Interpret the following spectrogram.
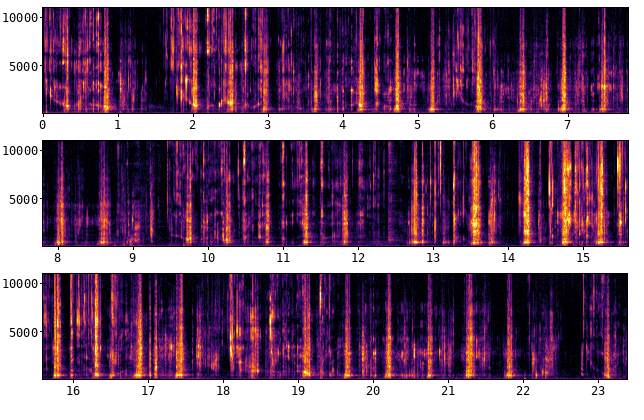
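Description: Close-miked wet chewing of enoki mushrooms coated in spicy black bean sauce: a steady run of squishy mouth sounds, about two or three loud ones a second.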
